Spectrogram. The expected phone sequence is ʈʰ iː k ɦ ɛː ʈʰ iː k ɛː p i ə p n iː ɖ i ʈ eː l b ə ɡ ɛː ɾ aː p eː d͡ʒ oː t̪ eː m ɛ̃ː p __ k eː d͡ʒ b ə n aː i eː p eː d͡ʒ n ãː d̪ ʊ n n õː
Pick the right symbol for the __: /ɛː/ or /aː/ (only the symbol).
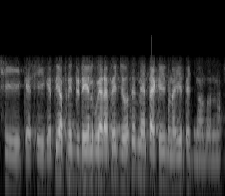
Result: ɛː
